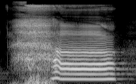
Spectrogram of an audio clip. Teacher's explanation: یہ بھی گلے کے درمیانی حصے سے نکلتا ہے، لیکن عین سے بالکل مختلف انداز میں۔ ہا کی پہچان، یہ حرف نرم، سانس والا اور ہلکا ہوتا ہے۔ · جب آپ اس پر ہا ایسے اپنی سانس نکالیں گے، ہا، تو تیز ہوا کے ساتھ جب ہم سانس چھوڑیں گے شیشے پر تو ہا ادا ہوگا۔ جیسے سردیوں میں آپ شیشے پر سانس چھوڑ دیں، ہا، یہی ہا ہے۔ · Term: حرف ہا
